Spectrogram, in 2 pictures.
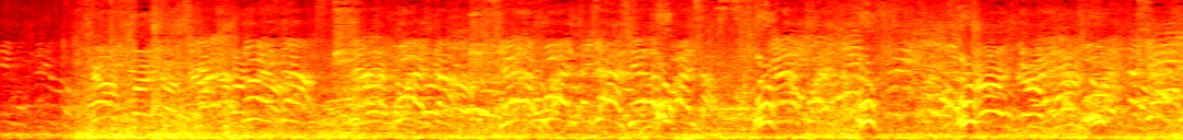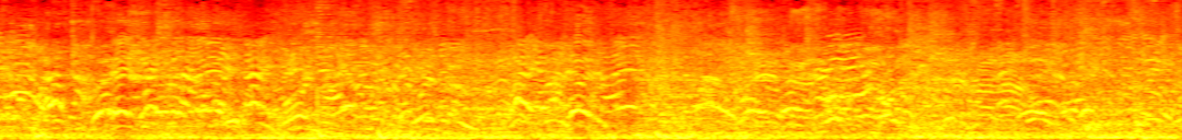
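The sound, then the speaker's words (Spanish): Loud, continuous crowd commotion at a border gate in Dajabón, Dominican Republic: many overlapping voices shouting and chattering, with stones striking the gate, a dense, restless hubbub that holds steady for the whole stretch with no single voice standing out. “Vamos a escuchar este desorden”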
